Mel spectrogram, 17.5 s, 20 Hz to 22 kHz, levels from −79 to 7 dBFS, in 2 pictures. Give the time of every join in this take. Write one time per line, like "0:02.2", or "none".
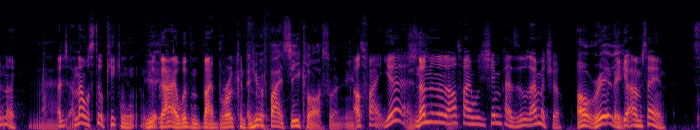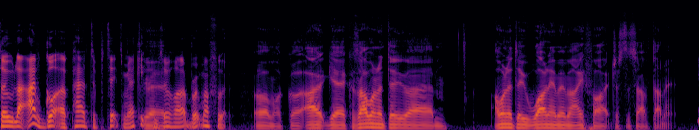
none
